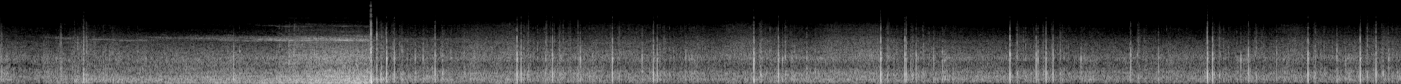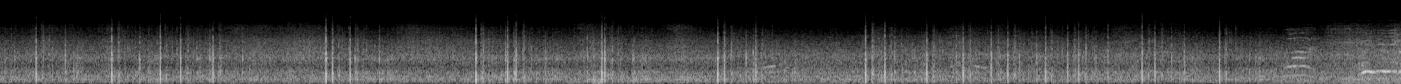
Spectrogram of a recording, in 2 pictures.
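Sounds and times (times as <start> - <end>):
fireworks crackling and booming: 0.0 - 28.0.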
